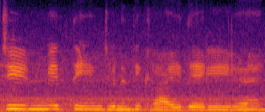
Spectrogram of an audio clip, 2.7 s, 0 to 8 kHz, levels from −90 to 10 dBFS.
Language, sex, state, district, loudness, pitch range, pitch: Hindi, female, Chhattisgarh, Raipur, -15 LUFS, 210-245 Hz, 220 Hz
